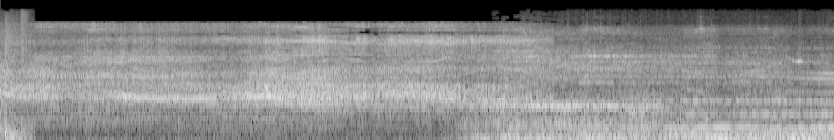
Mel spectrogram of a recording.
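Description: Sustained, wavering sound-effect tones over a hiss as the intro music ends, joined by a low rumble about three and a half seconds in.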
